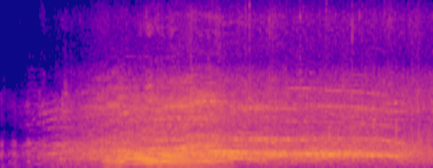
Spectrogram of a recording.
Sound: audience applauds and cheers

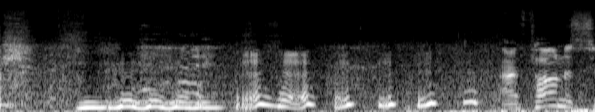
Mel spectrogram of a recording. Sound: laughing

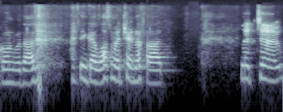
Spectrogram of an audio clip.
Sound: laughing

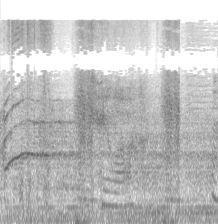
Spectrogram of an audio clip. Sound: screams

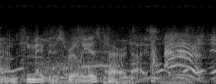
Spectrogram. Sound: tires screech; angry exclamation in Hawaiian, ending in "haole"

